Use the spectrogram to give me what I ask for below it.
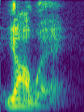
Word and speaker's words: Yahweh: Jehovah. We don't really know if that's the way it should be pronounced. Some say Yahweh.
